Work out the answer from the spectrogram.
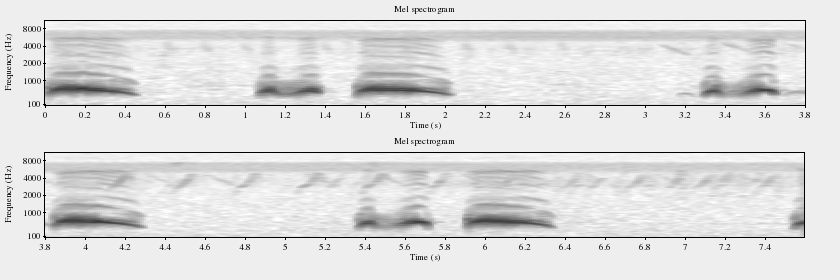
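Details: Spotted dove working as a decoy for wild doves: a long croo opens, then three more phrases, each a brief doubled coo and an extended downward croo, spaced about two seconds apart.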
